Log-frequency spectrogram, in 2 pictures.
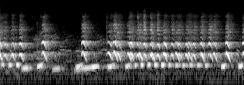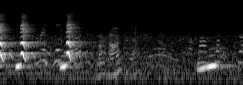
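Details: Nashville Zoo siamang apes produce a run of rapid, strongly harmonic barking notes that stops after about six seconds, followed by quieter voices and a last short hoot.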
